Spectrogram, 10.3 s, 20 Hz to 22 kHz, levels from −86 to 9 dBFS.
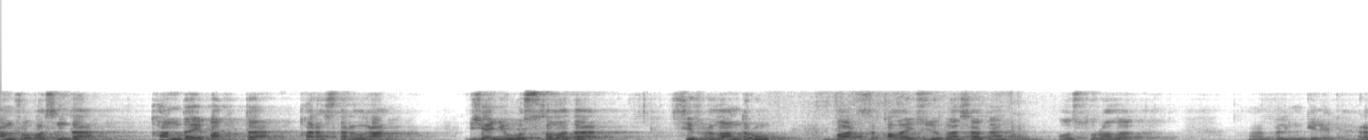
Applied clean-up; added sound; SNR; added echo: neural separator model SepFormer DNS4.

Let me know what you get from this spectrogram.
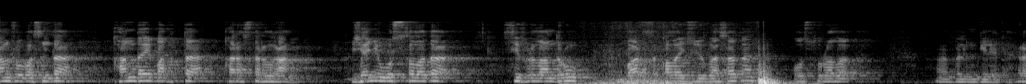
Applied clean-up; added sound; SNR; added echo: none; Sliding door / Slam / Wood; -5 dB; reverberation time 1.0 s.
